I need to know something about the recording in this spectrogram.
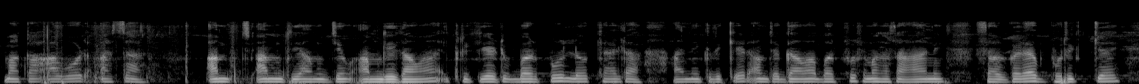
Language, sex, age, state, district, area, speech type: Goan Konkani, male, 30-45, Goa, Quepem, rural, spontaneous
